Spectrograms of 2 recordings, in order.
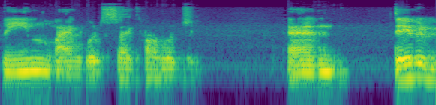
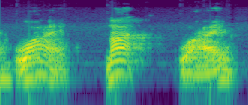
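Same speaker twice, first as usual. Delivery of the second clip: why down, then why up, slowly; why falling, then rising; 4 semitones higher, much slower than usual. Shown as a demonstration. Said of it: "The first good thing to use is why".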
